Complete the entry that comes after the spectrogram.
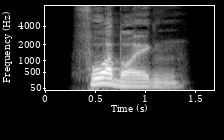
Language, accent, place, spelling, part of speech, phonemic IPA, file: German, Germany, Berlin, vorbeugen, verb, /ˈfoːɐ̯ˌbɔɪ̯ɡn̩/, De-vorbeugen.ogg
- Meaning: 1. to prevent, obviate 2. to lean forward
